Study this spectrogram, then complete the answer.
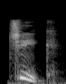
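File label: "cheek", American English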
